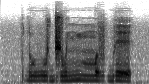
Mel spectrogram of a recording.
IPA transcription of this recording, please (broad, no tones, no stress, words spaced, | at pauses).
ɗuβud͡ʒunʲ mːəvbe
